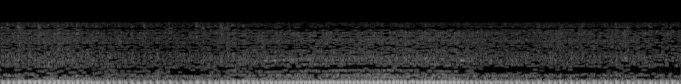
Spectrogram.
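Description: Forklift engine running steadily, a low, even throb.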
